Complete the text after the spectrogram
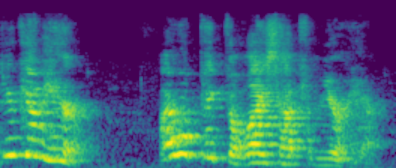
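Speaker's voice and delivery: the wife voiced high and loud. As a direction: call him over in a high, bright-loud wife voice. Wife voiced in folk tale.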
